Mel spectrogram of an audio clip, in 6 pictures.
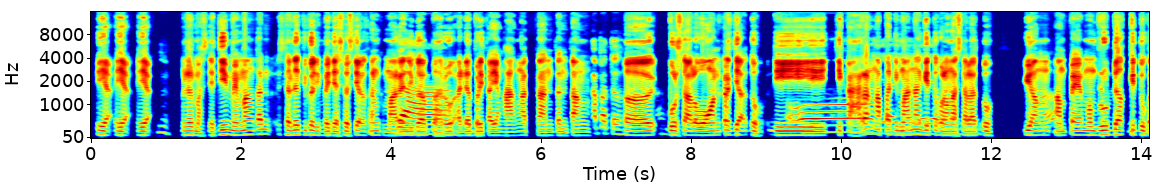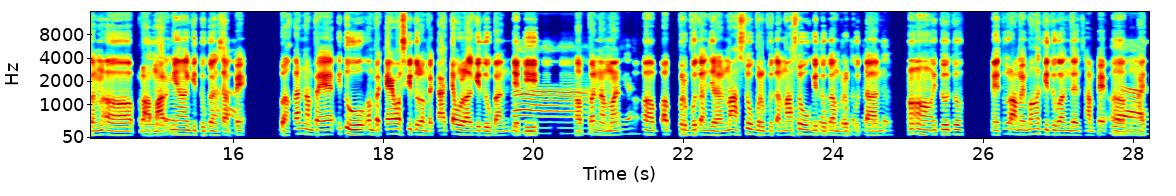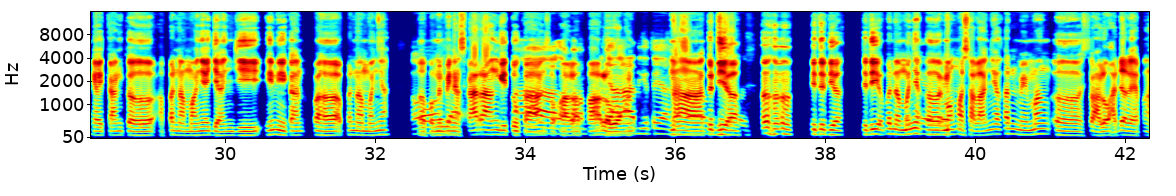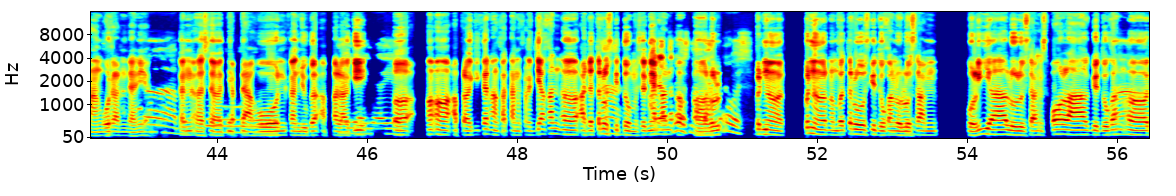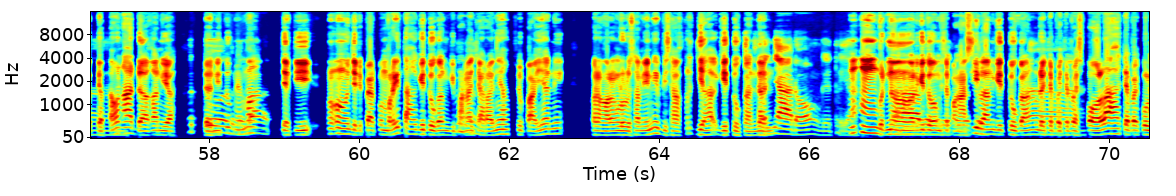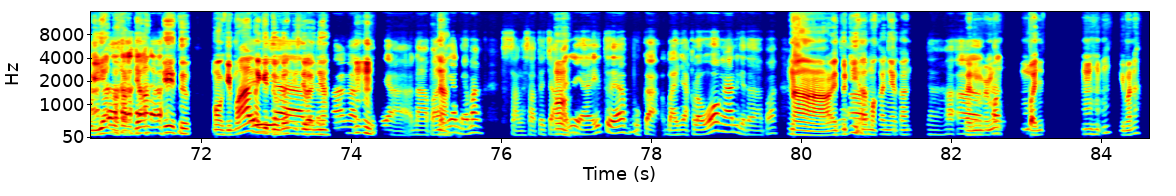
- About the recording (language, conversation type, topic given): Indonesian, unstructured, Bagaimana seharusnya pemerintah mengatasi masalah pengangguran?
- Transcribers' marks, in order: throat clearing; drawn out: "Oh"; drawn out: "Nah"; distorted speech; other background noise; chuckle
